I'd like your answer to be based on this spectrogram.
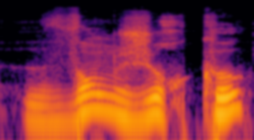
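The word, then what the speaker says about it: Von Jour Caux: Donc c'est un immeuble qui a été conçu par un architecte légendaire au Japon qui s'appelle Vonjurko. Et c'est un pseudo, ça s'écrit un peu à l'européenne, c'est V-O-N, jour comme un jour, et Ko, C-A-U-X, donc c'est un pseudo.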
